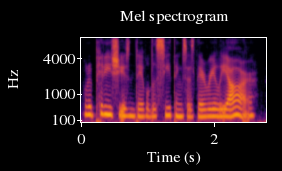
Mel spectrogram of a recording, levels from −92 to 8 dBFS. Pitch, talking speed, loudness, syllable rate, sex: 210 Hz, 280 wpm, -17 LUFS, 6.5 syllables/s, female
